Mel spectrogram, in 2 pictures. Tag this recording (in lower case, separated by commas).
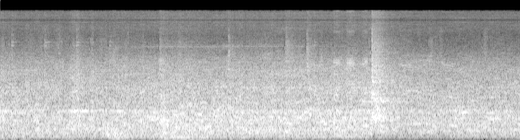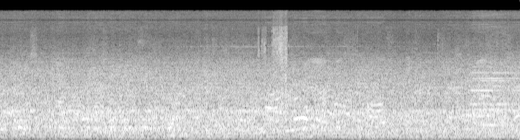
vehicle, speech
